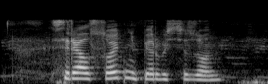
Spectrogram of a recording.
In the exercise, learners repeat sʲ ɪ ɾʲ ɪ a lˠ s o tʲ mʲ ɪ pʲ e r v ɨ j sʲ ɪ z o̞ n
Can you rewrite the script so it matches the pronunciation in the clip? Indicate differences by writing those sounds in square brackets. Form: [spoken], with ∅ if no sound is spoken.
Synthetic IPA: sʲ ɪ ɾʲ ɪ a lˠ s o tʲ [nʲ] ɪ pʲ e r v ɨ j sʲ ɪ z o̞ n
